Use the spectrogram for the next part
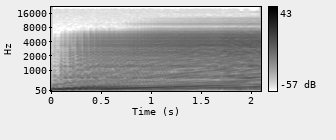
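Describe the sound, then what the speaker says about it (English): A reversed electric guitar strum on A sharp swells with a distorted, rising pitch sweep that resembles a car revving up, loud and alone for just over two seconds. "So I kind of did this thing with the guitars that open up the song"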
